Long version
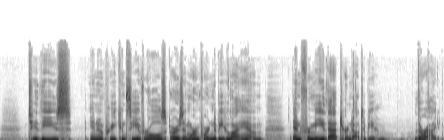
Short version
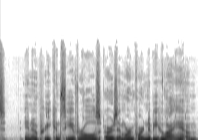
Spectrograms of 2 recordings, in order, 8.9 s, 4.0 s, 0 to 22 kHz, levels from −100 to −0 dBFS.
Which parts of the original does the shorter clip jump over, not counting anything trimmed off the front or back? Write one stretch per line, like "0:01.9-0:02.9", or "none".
none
